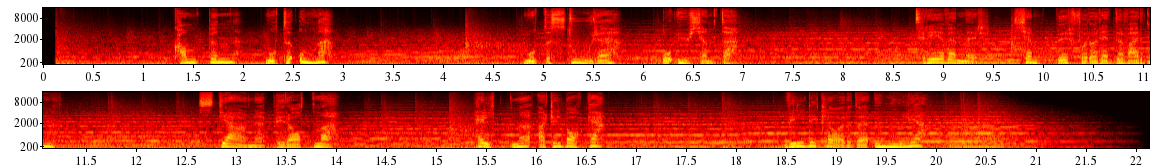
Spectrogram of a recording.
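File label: Norwegian movie trailer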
